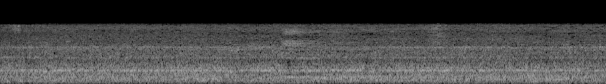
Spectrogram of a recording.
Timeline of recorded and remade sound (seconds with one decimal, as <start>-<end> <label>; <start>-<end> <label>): 0.0-0.6 remade; 0.6-2.3 recorded; 2.3-3.8 remade; 3.8-4.9 recorded; 4.9-6.1 remade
